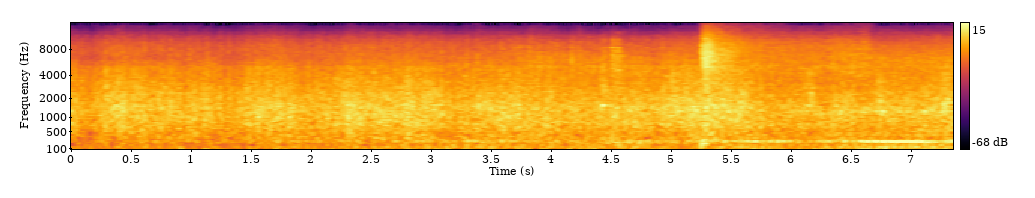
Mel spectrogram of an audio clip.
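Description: Heavy rain falling steadily, a dense even hiss of rain on wet pavement. A low steady hum comes in beneath it about halfway through, and there is one sharp tick about two-thirds of the way in.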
